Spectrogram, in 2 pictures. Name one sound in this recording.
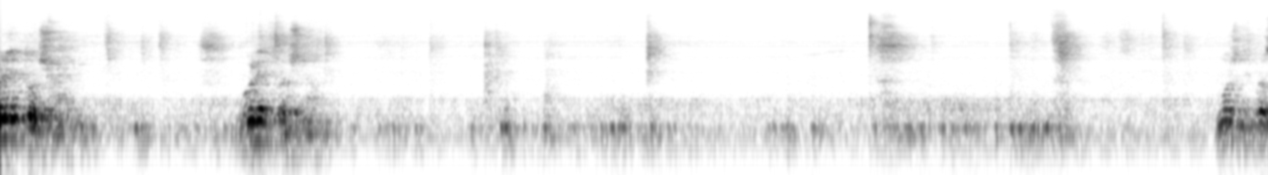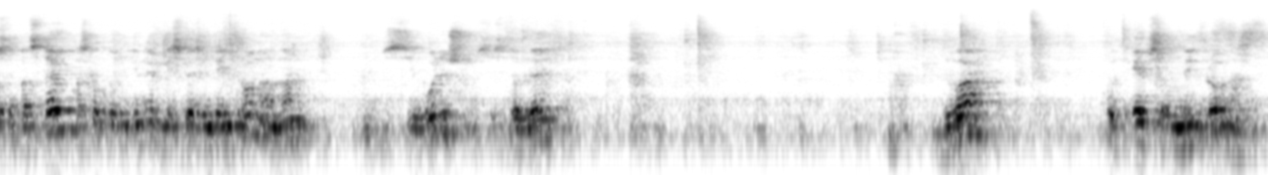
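An elderly man speaks calmly in a lecturing tone, close by.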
